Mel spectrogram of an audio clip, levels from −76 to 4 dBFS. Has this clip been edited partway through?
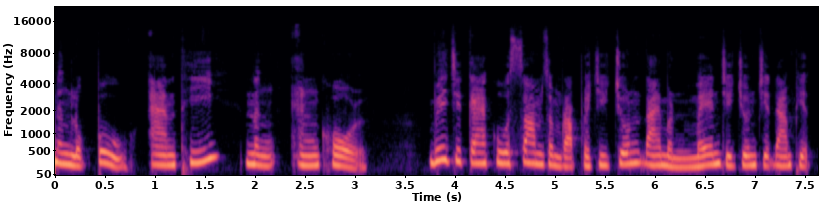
no; 0 cuts

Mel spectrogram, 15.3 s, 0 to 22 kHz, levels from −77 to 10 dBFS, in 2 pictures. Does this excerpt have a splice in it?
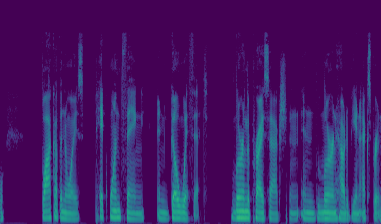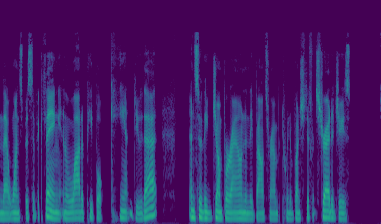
no; 0 cuts

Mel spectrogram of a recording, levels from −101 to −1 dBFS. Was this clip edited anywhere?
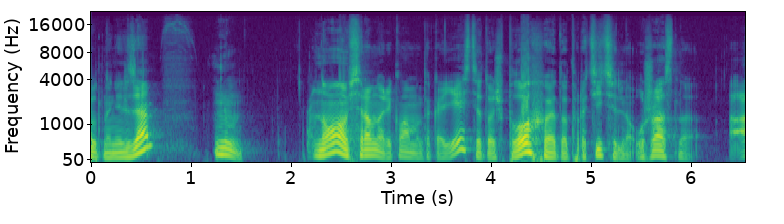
no; 0 cuts

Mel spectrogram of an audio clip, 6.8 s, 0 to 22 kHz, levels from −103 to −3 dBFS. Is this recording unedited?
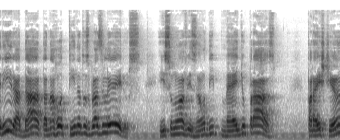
yes; 0 cuts

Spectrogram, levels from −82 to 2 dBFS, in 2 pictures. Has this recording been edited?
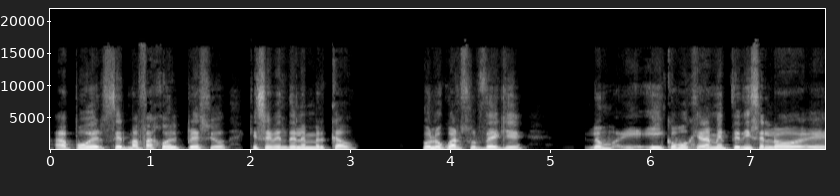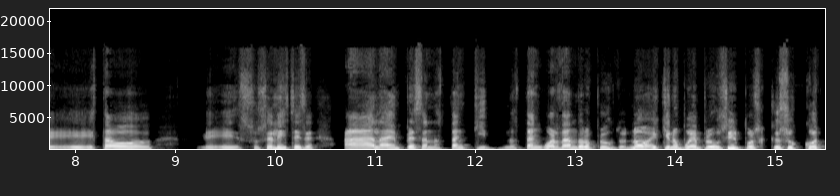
no; 0 cuts

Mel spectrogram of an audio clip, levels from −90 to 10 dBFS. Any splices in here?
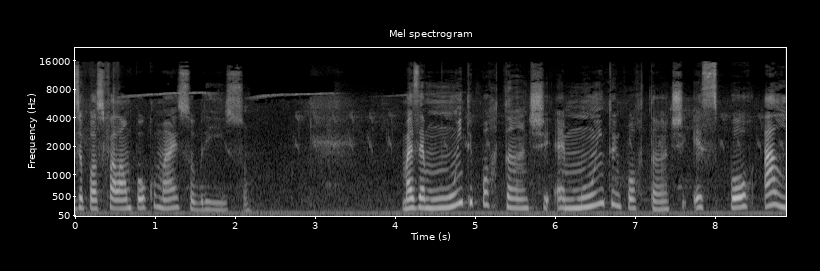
no; 0 cuts

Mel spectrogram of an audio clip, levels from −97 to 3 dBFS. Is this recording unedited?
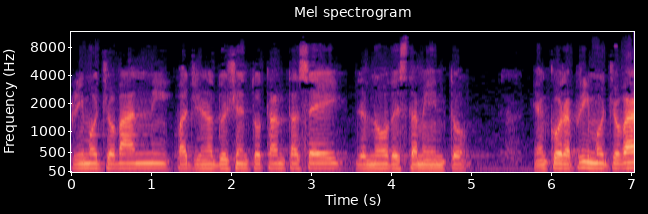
no; 3 cuts; at 1.3 s, 3.4 s, 5.6 s

